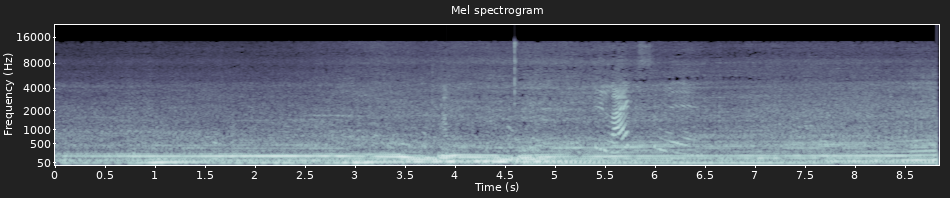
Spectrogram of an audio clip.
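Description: A motor scooter's engine hums as it passes close by.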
